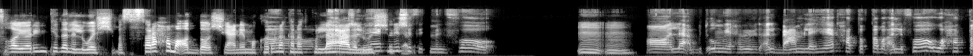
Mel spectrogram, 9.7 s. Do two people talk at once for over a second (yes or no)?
yes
